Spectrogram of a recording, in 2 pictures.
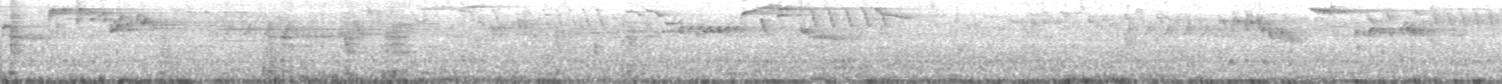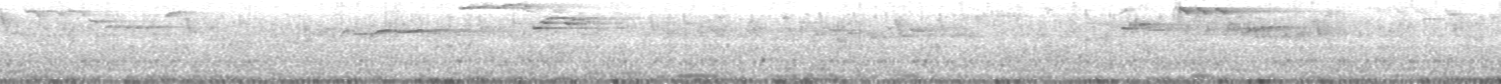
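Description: Songbirds chirping and singing in short phrases every few seconds, over a steady low rumble.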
